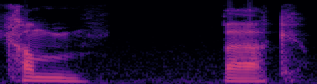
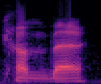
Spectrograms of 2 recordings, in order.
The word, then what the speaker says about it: Cumberbatch: Instead we got Benedict come back. Yeah. You pronounced Well-known that actor, way wrong. Benedict Cumberbatch.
